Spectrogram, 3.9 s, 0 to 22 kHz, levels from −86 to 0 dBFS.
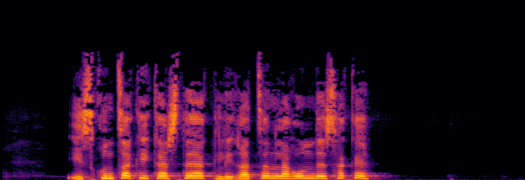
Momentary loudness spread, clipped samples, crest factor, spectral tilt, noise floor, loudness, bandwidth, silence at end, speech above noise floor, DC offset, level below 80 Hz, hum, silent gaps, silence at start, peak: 7 LU; under 0.1%; 16 dB; -2.5 dB/octave; -72 dBFS; -16 LUFS; 16 kHz; 1.15 s; 56 dB; under 0.1%; -50 dBFS; none; none; 0.5 s; -2 dBFS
